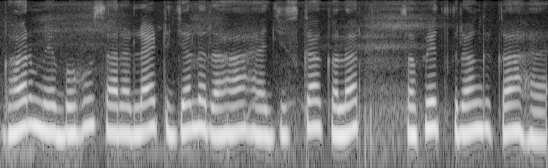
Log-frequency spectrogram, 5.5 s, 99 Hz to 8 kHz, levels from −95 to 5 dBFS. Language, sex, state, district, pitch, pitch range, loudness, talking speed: Hindi, female, Jharkhand, Palamu, 250 Hz, 240-270 Hz, -11 LUFS, 155 wpm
